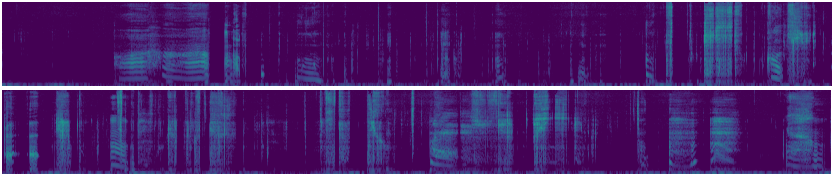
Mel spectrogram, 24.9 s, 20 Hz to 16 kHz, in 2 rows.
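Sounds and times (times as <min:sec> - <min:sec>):
quiet vocal sounds: 0:01.6 - 0:24.8
wet chewing of a bite of omelette rice: 0:03.4 - 0:09.1, 0:13.2 - 0:18.8, 0:19.7 - 0:22.0.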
